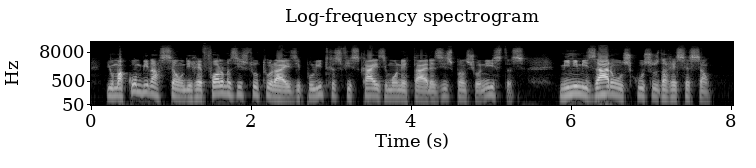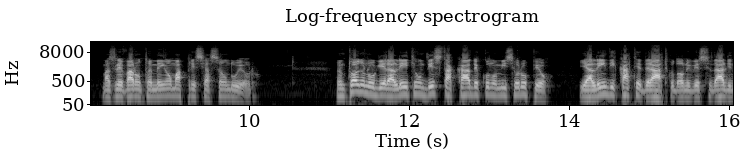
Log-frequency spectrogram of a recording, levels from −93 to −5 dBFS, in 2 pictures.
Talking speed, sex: 145 wpm, male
